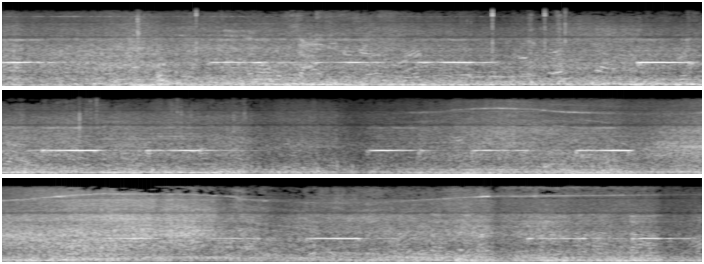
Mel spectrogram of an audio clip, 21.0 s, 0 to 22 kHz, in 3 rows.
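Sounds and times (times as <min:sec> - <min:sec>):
truck reversing alarm beeps: 0:00.0 - 0:01.0, 0:01.8 - 0:05.3, 0:06.3 - 0:09.4, 0:10.6 - 0:13.5, 0:14.6 - 0:21.0
street traffic: 0:00.0 - 0:21.0
vehicle passing close by: 0:11.4 - 0:20.5.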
